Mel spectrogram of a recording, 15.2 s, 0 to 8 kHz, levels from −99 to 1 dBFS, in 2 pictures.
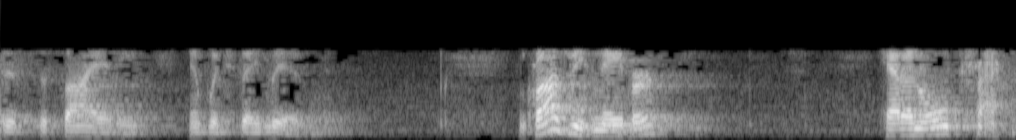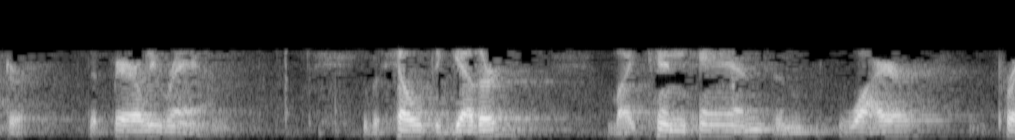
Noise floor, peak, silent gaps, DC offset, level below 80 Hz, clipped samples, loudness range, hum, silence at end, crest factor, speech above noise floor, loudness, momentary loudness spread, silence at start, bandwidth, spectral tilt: -56 dBFS; 0 dBFS; none; under 0.1%; -74 dBFS; under 0.1%; 5 LU; none; 0 s; 22 dB; 36 dB; -20 LUFS; 20 LU; 0 s; 2.7 kHz; -14 dB/octave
